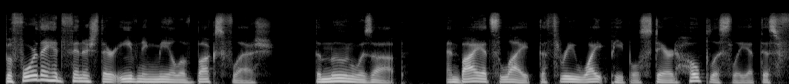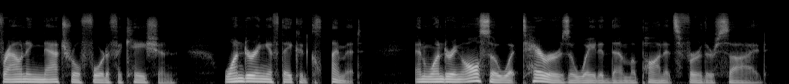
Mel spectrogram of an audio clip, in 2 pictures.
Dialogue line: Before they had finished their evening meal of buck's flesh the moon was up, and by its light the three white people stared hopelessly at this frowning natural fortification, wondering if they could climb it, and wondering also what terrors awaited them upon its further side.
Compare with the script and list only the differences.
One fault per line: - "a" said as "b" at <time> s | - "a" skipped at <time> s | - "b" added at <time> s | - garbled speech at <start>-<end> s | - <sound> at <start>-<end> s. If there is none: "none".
- dropout at 11.1-11.2 s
